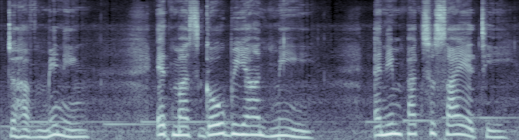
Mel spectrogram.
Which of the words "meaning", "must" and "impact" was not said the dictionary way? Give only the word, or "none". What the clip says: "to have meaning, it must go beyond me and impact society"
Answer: none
